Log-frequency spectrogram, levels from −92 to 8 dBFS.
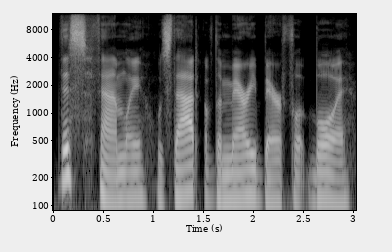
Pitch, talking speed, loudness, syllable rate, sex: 115 Hz, 180 wpm, -22 LUFS, 5.1 syllables/s, male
